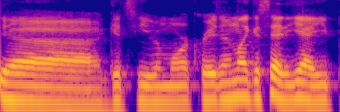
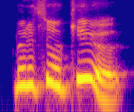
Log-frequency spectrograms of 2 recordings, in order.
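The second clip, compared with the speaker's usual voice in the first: much higher, louder gushing voice; mock cooing; 11 semitones higher, 10 dB louder than usual. Carl gushing over the baby he was about to toss, high cooing. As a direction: gush over the baby like a big softie. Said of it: "but then he's like".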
